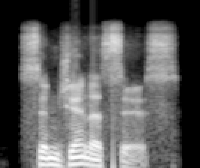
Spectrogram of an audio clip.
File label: "syngenesis", British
